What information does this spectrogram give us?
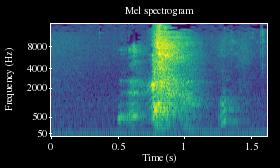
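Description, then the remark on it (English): A single sharp human sneeze, with a short breathy intake before it and a faint vocal sound after, otherwise quiet. “I'm going to sneeze, excuse me.”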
